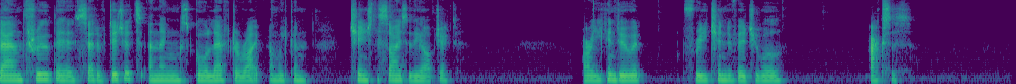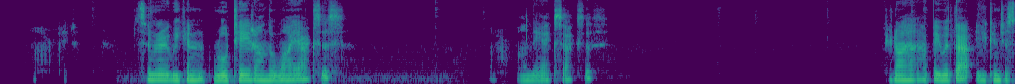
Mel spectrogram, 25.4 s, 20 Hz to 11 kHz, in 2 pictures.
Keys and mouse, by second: 3.8-4.7 middle drag, 5.3-7.6 drag, 8.2-9.7 drag, 10.2-13.7 drag, 14.4-18.1 drag, 18.7-21.5 drag, 22.0 middle click, 23.9-25.3 drag.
